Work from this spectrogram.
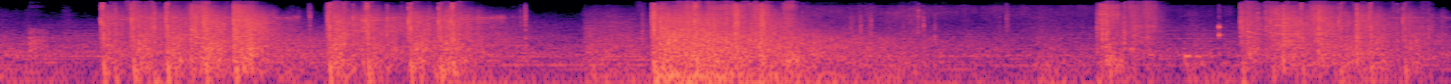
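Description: Automated turrets in RimWorld fire in rapid bursts, loud and close, with dense crackling volleys and brief pauses across the whole stretch.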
